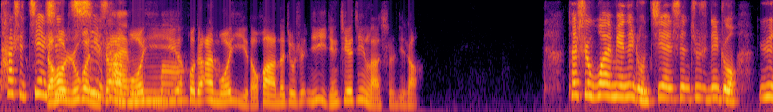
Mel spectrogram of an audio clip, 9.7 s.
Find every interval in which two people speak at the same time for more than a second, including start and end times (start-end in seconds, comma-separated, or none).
0.6-2.4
